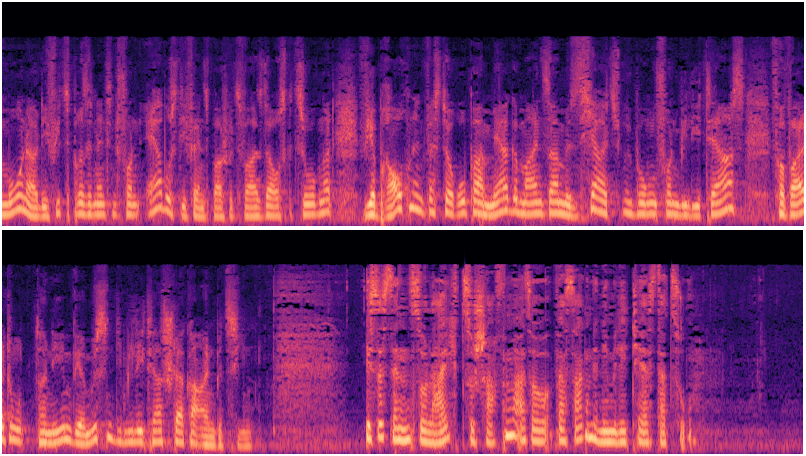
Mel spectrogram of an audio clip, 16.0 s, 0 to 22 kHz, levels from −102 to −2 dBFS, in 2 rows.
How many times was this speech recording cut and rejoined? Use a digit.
0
